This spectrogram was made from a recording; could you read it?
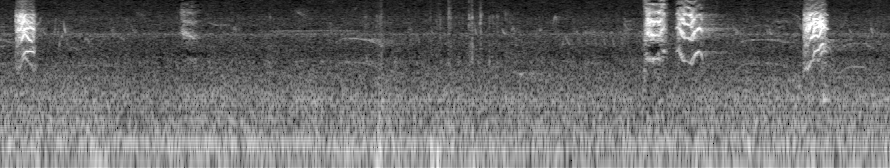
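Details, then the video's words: Female double-collared seedeater call used to stir up males, with high, brief chirps coming in an irregular burst, a quick pair then a single note, separated by quiet gaps. "Melhor Piado de fêmea de Papa capim para Esquentar e foguear Papa capim"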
